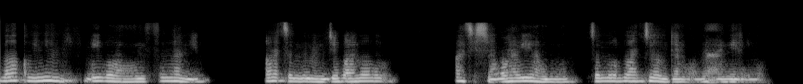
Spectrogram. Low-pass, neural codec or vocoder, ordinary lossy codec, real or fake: 7.2 kHz; codec, 16 kHz, 0.5 kbps, FreqCodec, smaller model; AAC, 48 kbps; fake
